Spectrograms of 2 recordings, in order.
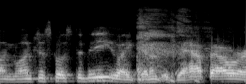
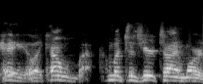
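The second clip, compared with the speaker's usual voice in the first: mock yelling, higher; 6 semitones higher than usual. Retelling a union rep yelling a question at them: imitating someone yelling. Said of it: "one's yelling at me".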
